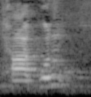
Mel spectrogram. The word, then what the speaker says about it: ठाकुर: हम चैनल के जो अंग्रेज दोस्त थे ओम ठाकुर शब्दों का सही उच्चारण नहीं कर सकते थे मेहेंदले चेंजेज इनटू टैगोर इसलिए उन और उन लोगों ने से टैगोर में परिवर्तित कर दिया छात्र की जगह टैगोर पुकारने लगे हैं दादा व रवींद्र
